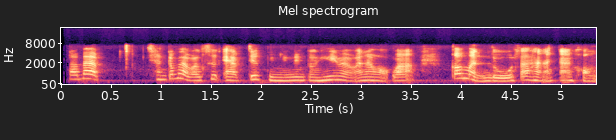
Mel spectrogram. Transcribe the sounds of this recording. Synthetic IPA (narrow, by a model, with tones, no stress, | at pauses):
lɛ˦˥wbɛː˨˩p̚ | t͡ɕʰa˦˥nkɔː˥˩bɛː˨˩p̚a˧˩u˧sʰɯ˧˩k̚ʔɛː˦˥p̚t͡ɕɯ˧˥˩k̚iː˨˩ni˦˥t̪nɯ˨˩ŋt̪oː˧ŋt̪ʰiː˥˩bɛː˨˩p̚ʔa˧naː˧˩bɔː˨˩k̚waː˥˩kɔː˥˩mɯ˩˦ənɾuː˦˥sa˧aː˩˦na˦˥kaː˧nkʰɔː˩˦ŋ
